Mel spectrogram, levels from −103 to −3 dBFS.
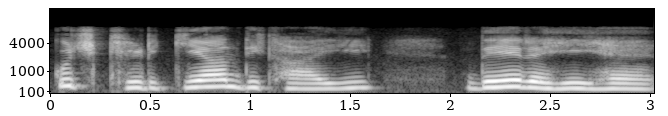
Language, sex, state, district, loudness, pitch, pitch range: Hindi, male, Himachal Pradesh, Shimla, -14 LUFS, 225 Hz, 200-245 Hz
